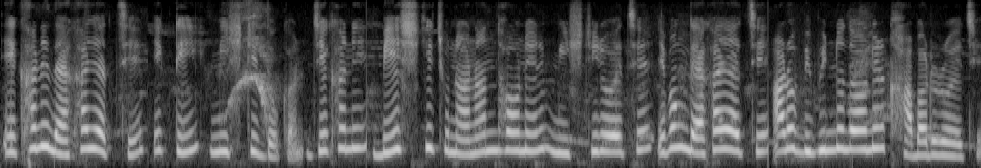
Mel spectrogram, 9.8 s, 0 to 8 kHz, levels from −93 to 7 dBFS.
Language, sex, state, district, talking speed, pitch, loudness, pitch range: Bengali, female, West Bengal, Malda, 135 wpm, 310 Hz, -21 LUFS, 280-340 Hz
